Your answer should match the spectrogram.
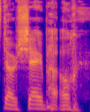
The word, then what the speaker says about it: Docebo: We Chris and I talked about the name before we got on, and it's Docibo. Docibo.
